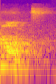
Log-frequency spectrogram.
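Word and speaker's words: knot: The next one is not note. Here K is silent, so it will be not, then not. Note. Okay. So not is K is silent, so it will pronounce as not.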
